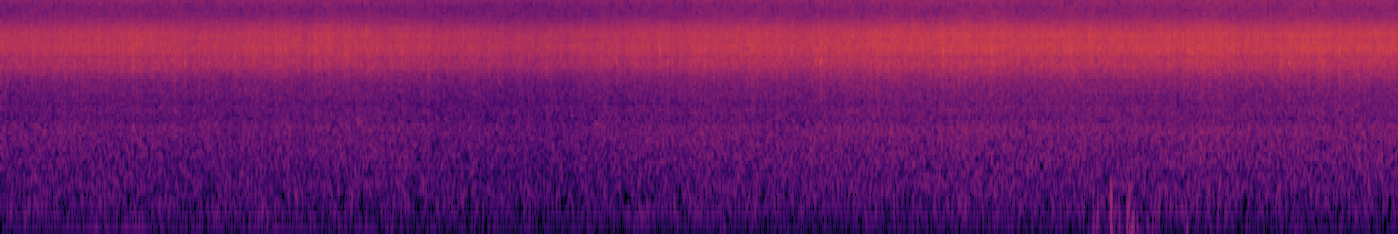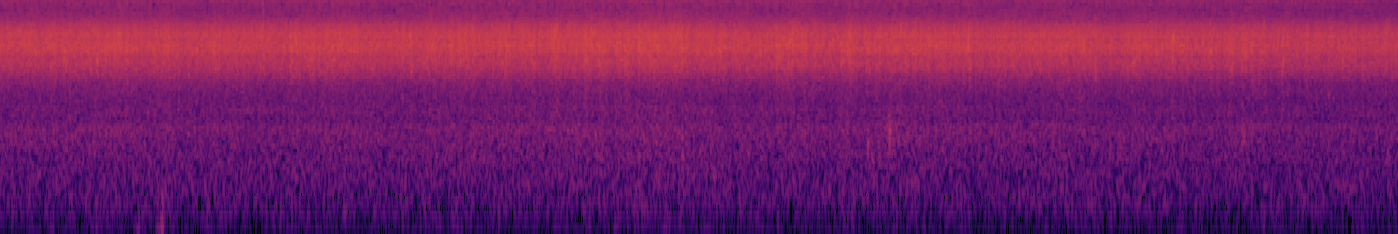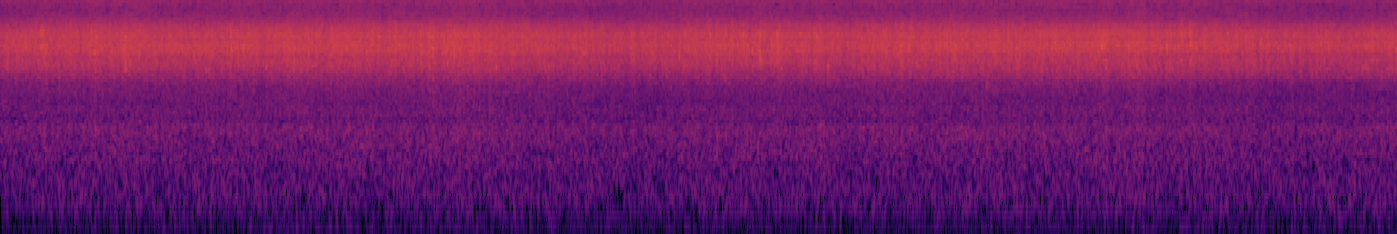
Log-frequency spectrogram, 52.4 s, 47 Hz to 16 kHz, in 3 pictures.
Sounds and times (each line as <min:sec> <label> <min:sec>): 0:00.0 Ash trees with leaves blowing in the wind 0:52.4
